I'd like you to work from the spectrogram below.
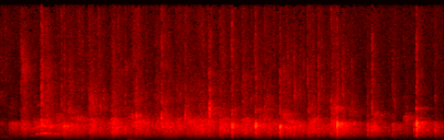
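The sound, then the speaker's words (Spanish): An audience at a church in west Los Angeles applauds steadily, a dense wash of many hands clapping at once that holds at an even, moderate level for several seconds with no one speaking. “Puedes aplaudir, puedes aplaudir si quieres.”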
